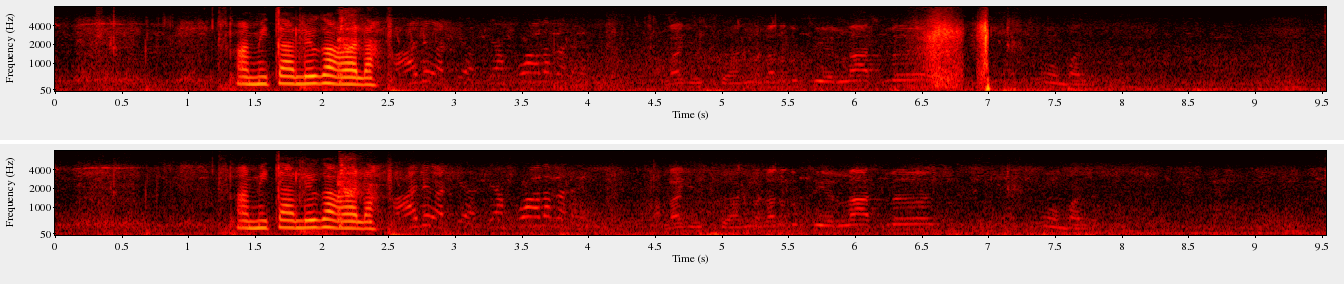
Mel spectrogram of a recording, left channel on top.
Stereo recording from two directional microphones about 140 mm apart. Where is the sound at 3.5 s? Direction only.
20° left (ahead or behind).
